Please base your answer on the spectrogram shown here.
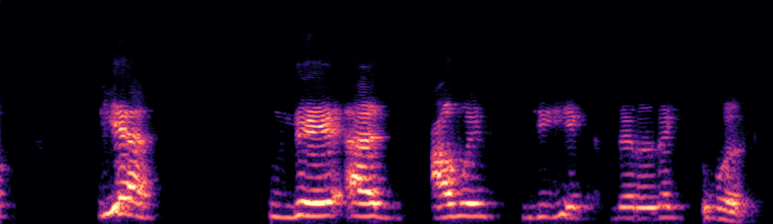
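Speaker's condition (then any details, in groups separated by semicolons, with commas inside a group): Cerebral palsy; affects speech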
